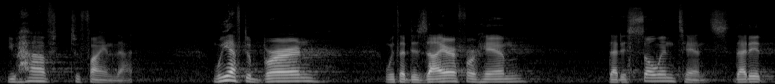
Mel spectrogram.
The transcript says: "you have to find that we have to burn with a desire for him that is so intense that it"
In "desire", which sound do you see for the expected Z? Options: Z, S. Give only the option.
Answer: Z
